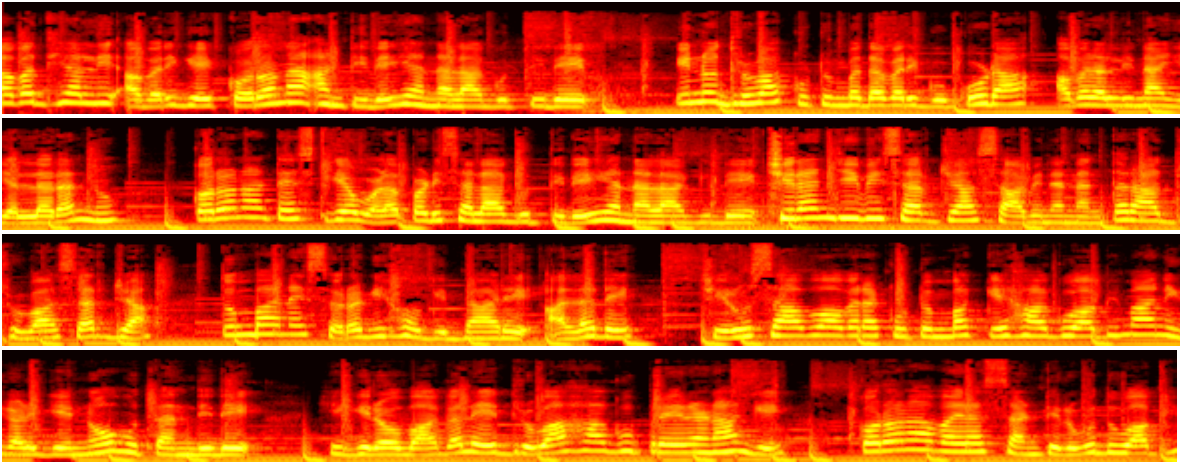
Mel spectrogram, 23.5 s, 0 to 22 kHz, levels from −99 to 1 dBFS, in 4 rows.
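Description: No technical fault can be heard anywhere in the audio, with no interruption, distortion or other disturbance to the signal at any point.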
